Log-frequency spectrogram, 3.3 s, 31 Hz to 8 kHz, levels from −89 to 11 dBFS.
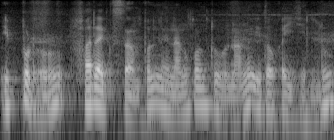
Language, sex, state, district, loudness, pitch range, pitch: Telugu, male, Andhra Pradesh, Manyam, -22 LUFS, 90-130 Hz, 115 Hz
